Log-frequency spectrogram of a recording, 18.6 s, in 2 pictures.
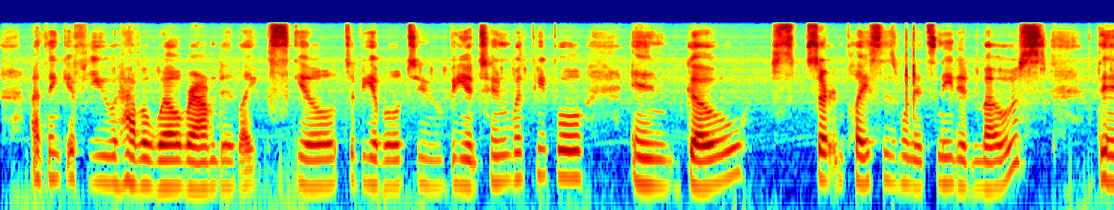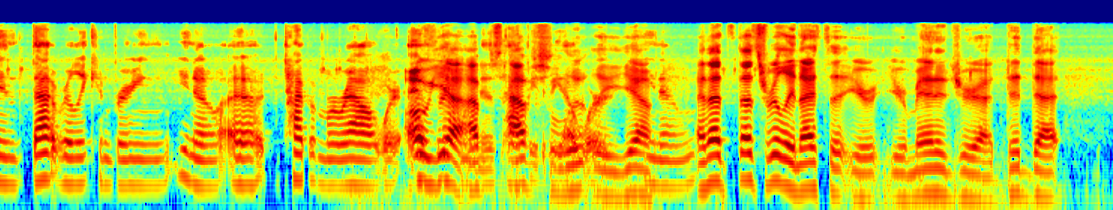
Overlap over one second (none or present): present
